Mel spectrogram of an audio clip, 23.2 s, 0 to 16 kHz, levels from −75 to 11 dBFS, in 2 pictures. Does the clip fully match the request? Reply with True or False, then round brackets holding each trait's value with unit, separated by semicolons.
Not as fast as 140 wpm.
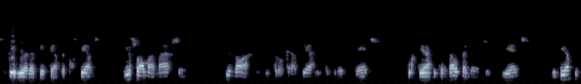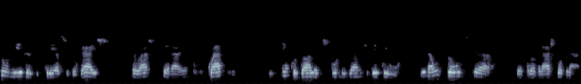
True (120 wpm)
